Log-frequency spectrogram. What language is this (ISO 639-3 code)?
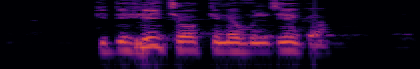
swa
